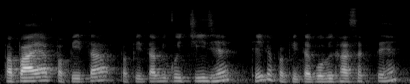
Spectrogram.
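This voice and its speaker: Here a teacher with a fairly high but darkish voice speaks at normal speed, explaining a worksheet during a Hindi grammar lesson aimed at parents. He drills the vowels over and over in a sing-song, supplying answers to his own questions.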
